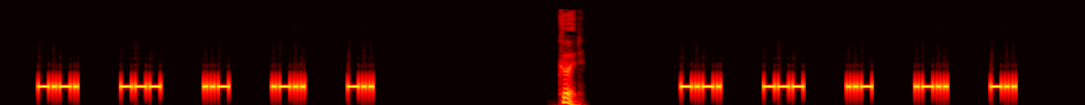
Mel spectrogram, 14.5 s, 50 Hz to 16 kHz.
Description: Morse code, heard as a keyed tone, about 25 wpm, spaced as for 12 wpm, 690 Hz. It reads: COULD COULD
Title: 4x Character Spacing - Top 100 Words - 25wpm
